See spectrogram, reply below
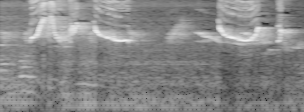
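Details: Sooty-headed bulbul, tail fanned while in full song to stir up other birds, gives clear swooping whistled phrases, each climbing then sliding down, about four in three seconds, with faint low background hum.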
